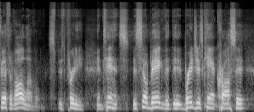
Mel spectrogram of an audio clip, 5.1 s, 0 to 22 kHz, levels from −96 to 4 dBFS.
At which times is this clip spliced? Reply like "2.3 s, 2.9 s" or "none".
0.9 s, 1.9 s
